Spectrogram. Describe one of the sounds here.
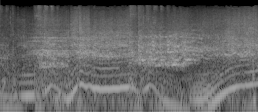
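Tyres skid and crunch on gravel.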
